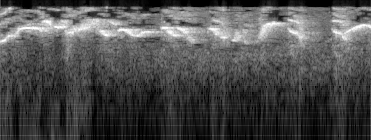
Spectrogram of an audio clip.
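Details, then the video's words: Two Oriental magpie-robins, a pair trading song, pour out looping whistled phrases that rise and fall in quick succession, nearly unbroken throughout. "Sepasang kacer sedang beradu kicauan"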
